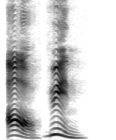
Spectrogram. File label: "ao4yun4", chinese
